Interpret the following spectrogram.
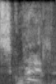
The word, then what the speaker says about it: Squint: It's Squint, not Squid. Whoa! Hold on. Oh, I'm Now, sorry. hold on. I can read. Spell it. Band. Spell it. SQUID SQUINT.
